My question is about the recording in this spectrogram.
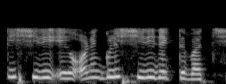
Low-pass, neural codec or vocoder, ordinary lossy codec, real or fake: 5.4 kHz; vocoder, 22.05 kHz, 80 mel bands, WaveNeXt; none; fake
